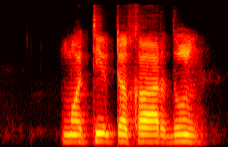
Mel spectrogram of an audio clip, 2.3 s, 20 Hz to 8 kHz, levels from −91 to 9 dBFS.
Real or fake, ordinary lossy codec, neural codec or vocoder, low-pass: fake; AAC, 32 kbps; codec, 16 kHz, 1 kbps, X-Codec, HuBERT features, trained on LibriSpeech; 7.2 kHz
